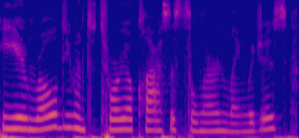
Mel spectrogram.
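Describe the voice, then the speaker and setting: With an American accent, a woman speaks at a medium pitch and moderate pace with fairly even intonation, and room echo is audible. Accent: shifts toward New York when reading. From US South. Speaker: gamer playing interactive fiction. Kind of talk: reading aloud with casual commentary. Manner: halting, with stumbles while reading.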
